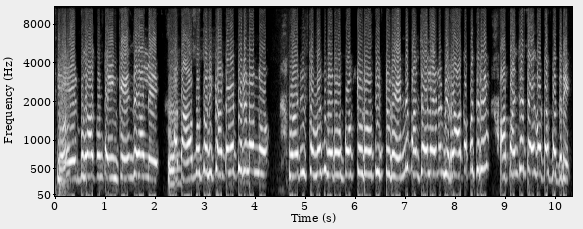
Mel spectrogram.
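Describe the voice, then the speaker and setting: A woman's voice: sits high, fairly even intonation, fairly quick, a bit bright, rough recording. A woman playing a young village wife worn down by her drunk husband, bitter and complaining, with a Telangana Telugu accent. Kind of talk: village short film drama.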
